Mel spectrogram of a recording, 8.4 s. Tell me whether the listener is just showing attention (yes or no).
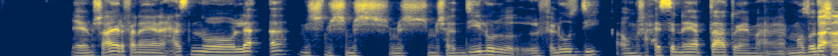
no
